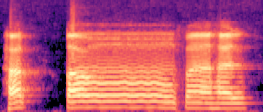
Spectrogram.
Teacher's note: Ini kena baca dengan ikhfa, tanwin bertemu fa. Haqqan, asalnya haqqan, tapi bila datang fa disamarkan dengan kadar 2 harakat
